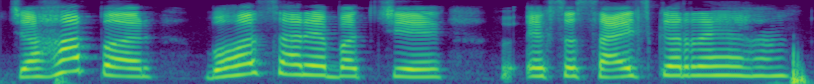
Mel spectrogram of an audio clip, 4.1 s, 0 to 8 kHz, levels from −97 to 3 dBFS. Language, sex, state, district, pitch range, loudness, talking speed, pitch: Hindi, female, Jharkhand, Garhwa, 275-320 Hz, -14 LUFS, 130 wpm, 295 Hz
